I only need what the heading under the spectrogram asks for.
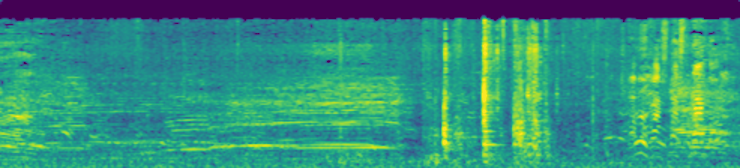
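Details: Aggressive cow just arrived from a cattle workshop in Indonesia: a long, low, steady moo during the first four seconds, then sharp clattering knocks and scattered noises.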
